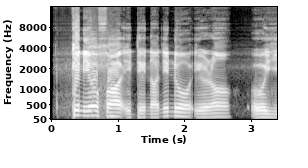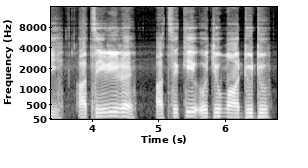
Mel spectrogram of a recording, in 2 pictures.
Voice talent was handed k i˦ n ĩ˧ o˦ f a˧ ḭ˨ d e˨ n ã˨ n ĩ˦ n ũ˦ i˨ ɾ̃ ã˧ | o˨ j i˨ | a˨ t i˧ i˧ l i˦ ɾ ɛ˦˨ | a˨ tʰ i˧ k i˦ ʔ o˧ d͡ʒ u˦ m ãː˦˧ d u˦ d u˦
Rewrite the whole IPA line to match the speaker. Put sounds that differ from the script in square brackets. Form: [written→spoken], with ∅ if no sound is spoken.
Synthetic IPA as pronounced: k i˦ n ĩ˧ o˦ f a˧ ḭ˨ d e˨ n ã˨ n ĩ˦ n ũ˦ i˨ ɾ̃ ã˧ | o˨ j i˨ | a˨ t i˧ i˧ [l→ɾ] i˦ ɾ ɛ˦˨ | a˨ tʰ i˧ k i˦ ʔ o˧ d͡ʒ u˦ m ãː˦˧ d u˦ d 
